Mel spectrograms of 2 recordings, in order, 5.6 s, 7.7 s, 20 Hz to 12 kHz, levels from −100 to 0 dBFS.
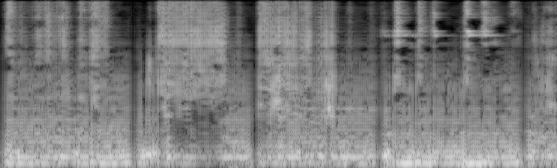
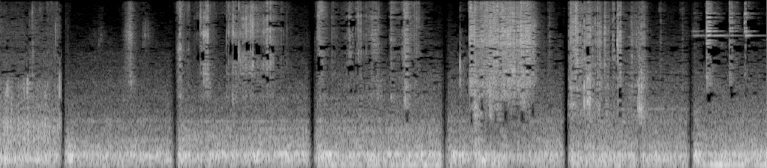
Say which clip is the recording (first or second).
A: second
